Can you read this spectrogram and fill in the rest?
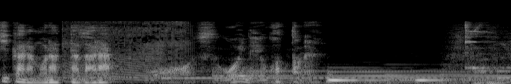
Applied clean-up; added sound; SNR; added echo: none; Fart; 13 dB; reverberation time 0.2 s.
